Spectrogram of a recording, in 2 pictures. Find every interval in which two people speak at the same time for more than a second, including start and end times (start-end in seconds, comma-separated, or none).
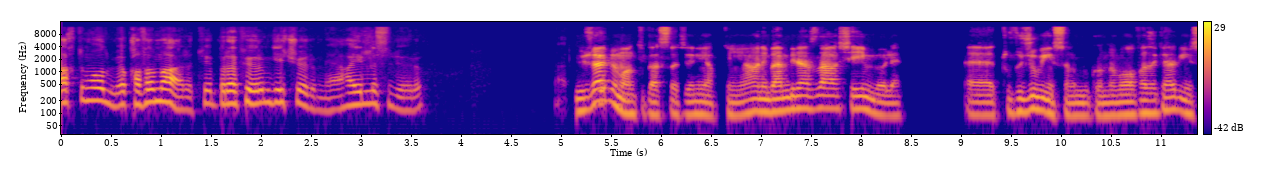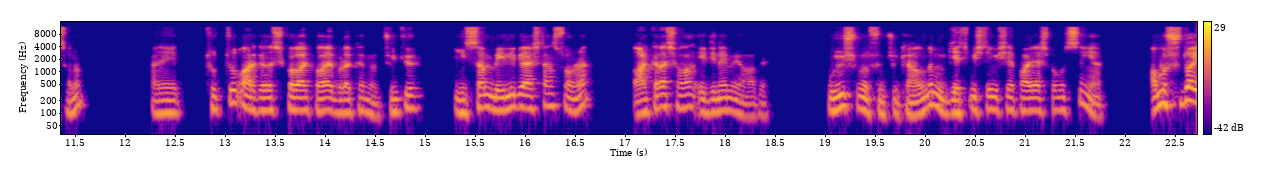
none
